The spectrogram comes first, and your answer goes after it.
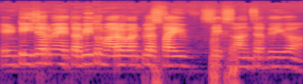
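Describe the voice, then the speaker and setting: A man's voice: a little high, flat delivery, moderate pace, fairly bright tone. A man teaching a live programming class to students in a casual, chatty way, often checking in with them and calling them brother. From India. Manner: casual, repeats "ठीक है" and "भाई", coaxing students.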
